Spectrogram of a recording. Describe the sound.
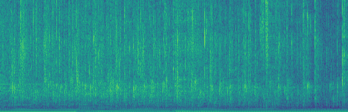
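Applause for a church worship and production team at a Christmas service, a dense steady patter of clapping over a low sustained musical tone, loud and even throughout.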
